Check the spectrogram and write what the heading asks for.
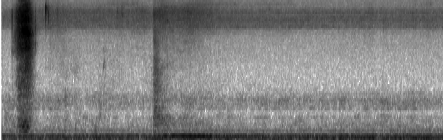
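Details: Congested person inducing sneezes with a tissue: two sneezes, one loud and explosive, then a weaker one, followed by sniffly breathing over a low background rumble.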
